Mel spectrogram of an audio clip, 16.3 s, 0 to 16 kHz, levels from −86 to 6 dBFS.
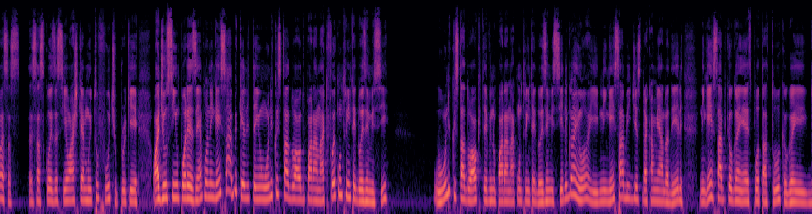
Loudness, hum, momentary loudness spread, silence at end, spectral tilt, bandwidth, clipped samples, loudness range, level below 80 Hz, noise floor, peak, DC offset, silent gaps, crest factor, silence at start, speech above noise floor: -27 LUFS; none; 7 LU; 0 s; -5.5 dB/octave; 14 kHz; under 0.1%; 3 LU; -56 dBFS; -67 dBFS; -6 dBFS; under 0.1%; none; 20 dB; 0 s; 40 dB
